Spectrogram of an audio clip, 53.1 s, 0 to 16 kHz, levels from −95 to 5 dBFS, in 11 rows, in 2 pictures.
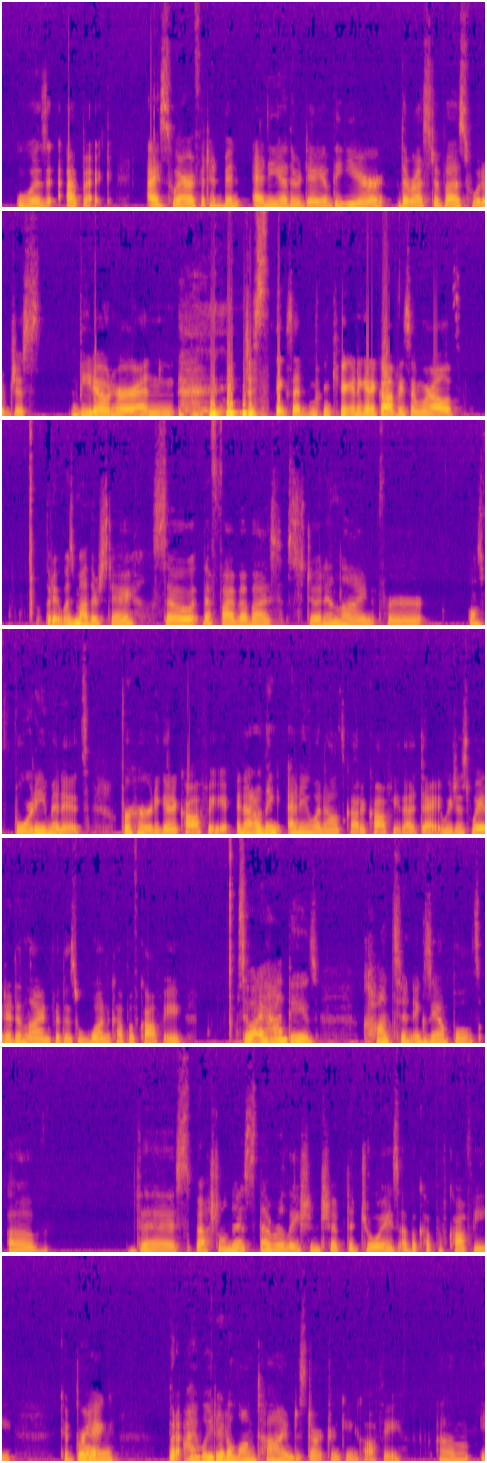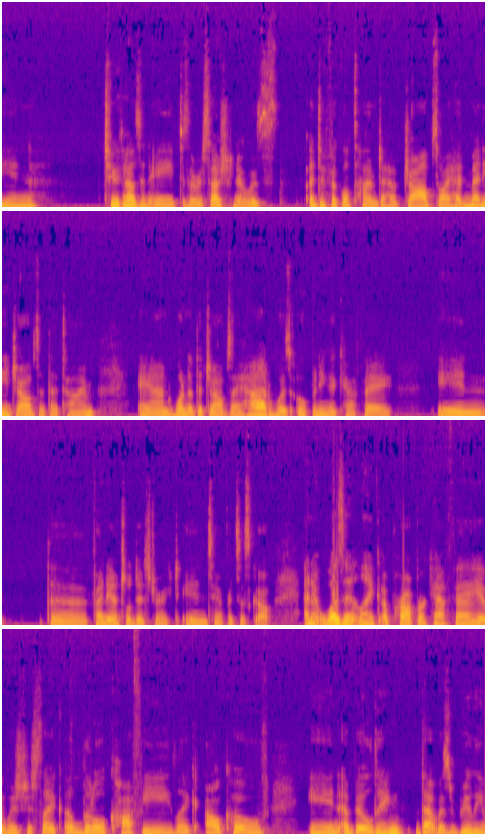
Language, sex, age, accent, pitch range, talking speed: English, female, 20-39, American, 180-215 Hz, 190 wpm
